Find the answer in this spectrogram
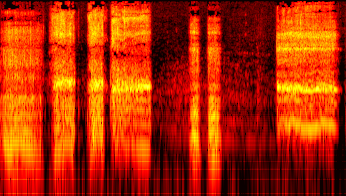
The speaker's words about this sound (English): You got any clips or what? I do. I got a clip of the snoring scene. So I'll play that right now.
